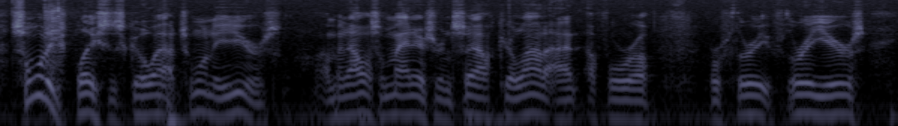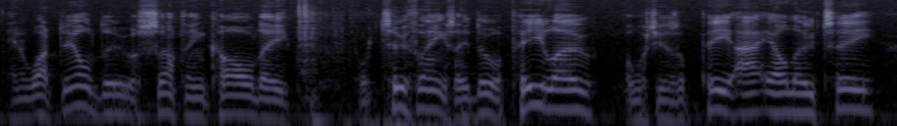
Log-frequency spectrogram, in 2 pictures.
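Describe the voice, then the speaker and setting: A middle-pitched man speaks as county manager at a public meeting, with faint noise behind him. He talks in a folksy, rambling way, full of fillers, restarts and homespun turns of phrase. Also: darkish tone. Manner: folksy, long-winded, many fillers and restarts. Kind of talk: explaining at a public board meeting.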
